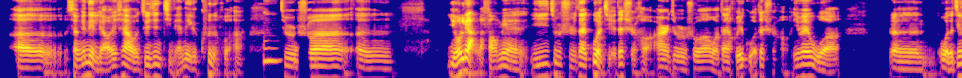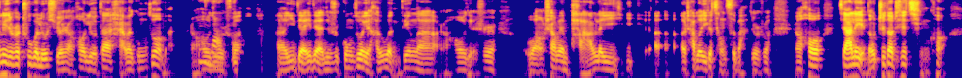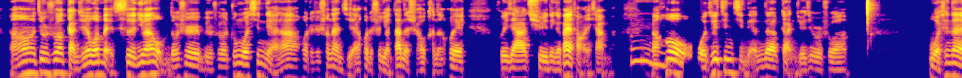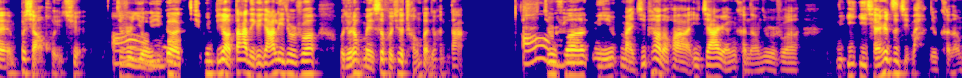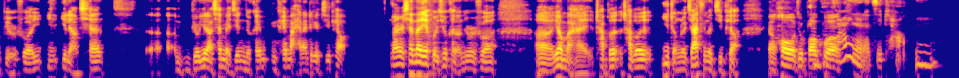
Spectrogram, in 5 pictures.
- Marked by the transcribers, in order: other background noise; other noise; tapping; lip smack
- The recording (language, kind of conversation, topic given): Chinese, advice, 节日礼物开销让你压力很大，但又不想让家人失望时该怎么办？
